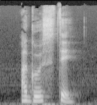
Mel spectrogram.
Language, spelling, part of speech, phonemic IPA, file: Swedish, augusti, noun, /a(ʊ̯)ˈɡɵstɪ/, Sv-augusti.ogg
- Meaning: August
